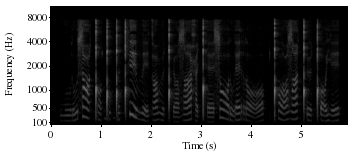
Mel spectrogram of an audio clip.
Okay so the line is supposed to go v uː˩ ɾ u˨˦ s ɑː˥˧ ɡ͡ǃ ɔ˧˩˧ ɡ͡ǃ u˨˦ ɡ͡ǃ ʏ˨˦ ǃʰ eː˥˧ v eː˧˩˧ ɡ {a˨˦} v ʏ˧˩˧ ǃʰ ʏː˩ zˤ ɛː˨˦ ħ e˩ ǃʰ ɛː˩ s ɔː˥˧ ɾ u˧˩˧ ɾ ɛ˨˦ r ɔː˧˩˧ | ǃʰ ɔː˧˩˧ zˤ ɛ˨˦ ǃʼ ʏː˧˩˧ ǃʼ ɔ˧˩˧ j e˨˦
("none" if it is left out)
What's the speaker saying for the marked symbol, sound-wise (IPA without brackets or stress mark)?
ɑ˨˦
